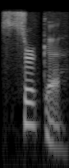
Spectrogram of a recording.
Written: circa

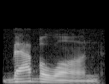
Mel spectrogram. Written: Babylon

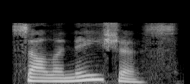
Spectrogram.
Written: solanaceous

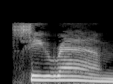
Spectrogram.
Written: ceram

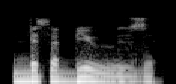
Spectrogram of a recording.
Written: disabusal

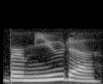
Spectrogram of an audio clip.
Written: Bermuda

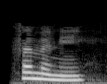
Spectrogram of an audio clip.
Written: feminie

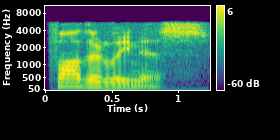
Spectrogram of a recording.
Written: fatherliness

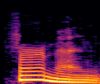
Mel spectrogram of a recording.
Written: firman

